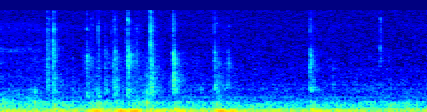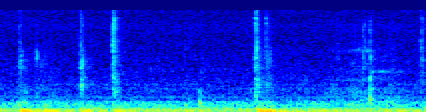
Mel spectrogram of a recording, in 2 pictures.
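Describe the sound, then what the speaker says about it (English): Clicks of typing on a computer keyboard, with a scattered run of separate keystrokes at an uneven pace, fairly quiet and close, with no talk. "And I'm going to type a yes or a Y."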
